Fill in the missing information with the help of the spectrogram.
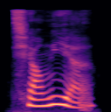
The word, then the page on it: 抢眼: qiǎng yǎn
